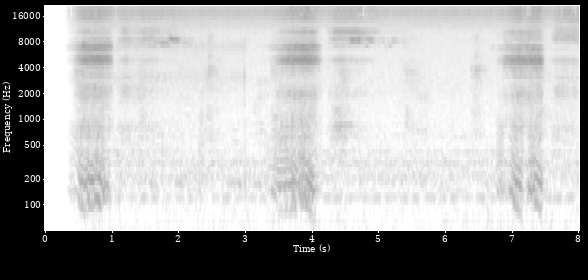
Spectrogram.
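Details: During sleep, three loud, rough, rattling snoring breaths about 3 seconds apart, roughly 19 a minute, over quiet breathing; snoring.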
